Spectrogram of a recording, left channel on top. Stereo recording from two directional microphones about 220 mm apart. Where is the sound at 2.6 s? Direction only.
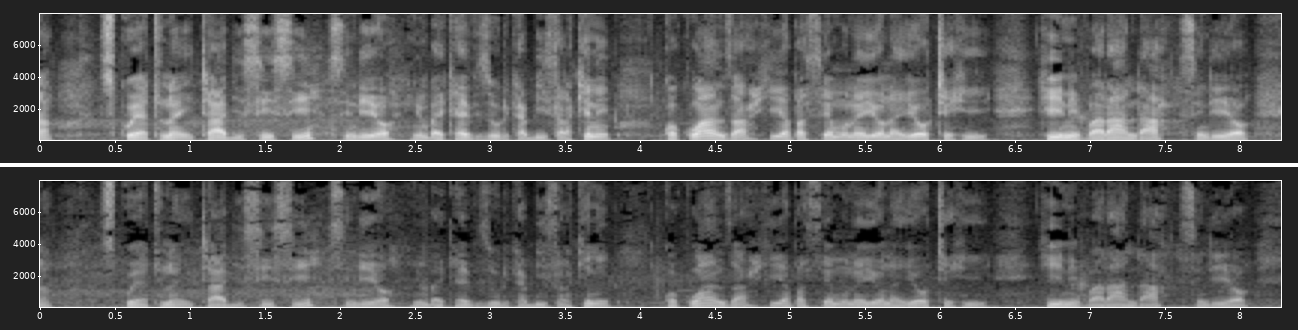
Centre (ahead or behind).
